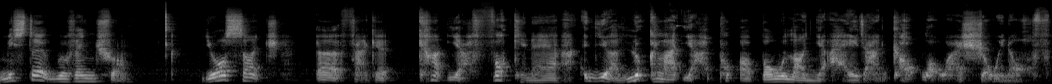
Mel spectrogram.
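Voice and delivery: slow, appalling fake Scottish accent. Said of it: "absolutely appalling, hugely probably racist Scottish accent".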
